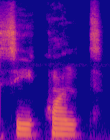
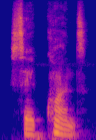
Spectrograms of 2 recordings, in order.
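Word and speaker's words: cinquante: Then, we go to 50, that is say quant, say quant. Please say quant.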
